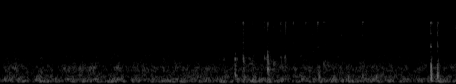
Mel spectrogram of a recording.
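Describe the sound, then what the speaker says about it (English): Quiet, rapid typing on a computer keyboard as a note is entered, a steady patter of soft light clicks over faint background hum, no talk. "Just typing in my note right here"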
